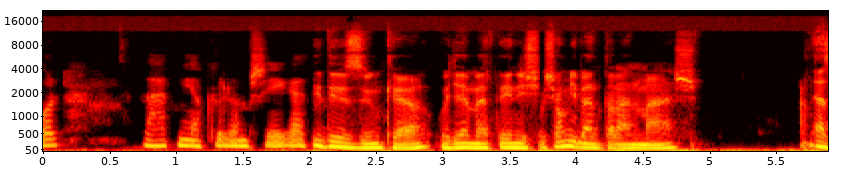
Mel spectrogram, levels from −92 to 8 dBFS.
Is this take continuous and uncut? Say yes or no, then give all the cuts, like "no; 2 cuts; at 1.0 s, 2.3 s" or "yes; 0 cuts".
no; 2 cuts; at 2.0 s, 3.7 s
